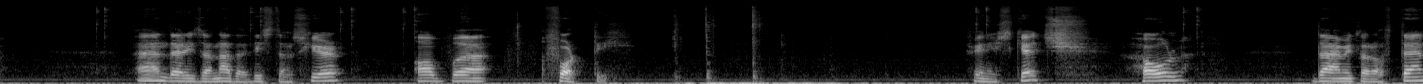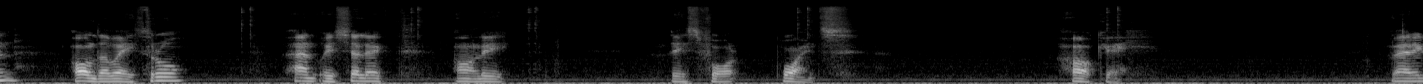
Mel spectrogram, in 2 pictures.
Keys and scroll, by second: 7.6 Return, 28.3 F6.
